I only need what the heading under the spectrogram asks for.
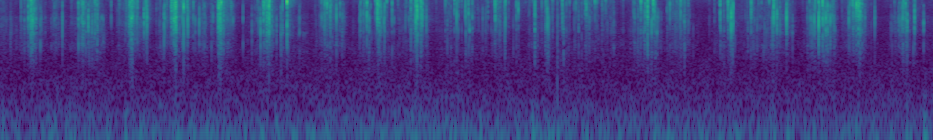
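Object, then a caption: Plastic beaded garland with fringe. A small clump of plastic beaded garland, with solid glossy dark blue and silver plastic beads and red spiky plastic fringe, is held in both palms while fingertips rub and squeeze it. Continuous bright, high clicking and crinkling comes in quick irregular bursts, with almost no low end.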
